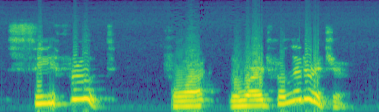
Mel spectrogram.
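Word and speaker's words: ספרות: in the ancient language, ended in ut, the letters vav, tav, pronounced ut, they coined sifrut for the word for literature.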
